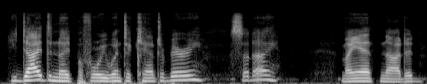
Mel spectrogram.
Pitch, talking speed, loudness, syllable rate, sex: 165 Hz, 195 wpm, -17 LUFS, 6.0 syllables/s, male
